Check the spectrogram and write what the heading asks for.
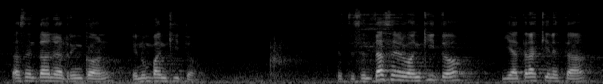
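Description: A middle-aged man, Argentine in accent, gives a motivational talk live in a people-filled hall, unamplified by any microphone. He tells stories with gusto and keeps asking his audience questions, speaking a little high at a moderate pace, with a little hiss or hum.

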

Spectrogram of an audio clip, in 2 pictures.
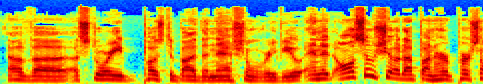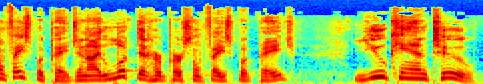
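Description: A man's voice: a little high, dry recording. A man hosting a talk radio show, delivering an opinionated monologue into a studio microphone in a conversational, indignant tone with sarcastic asides.

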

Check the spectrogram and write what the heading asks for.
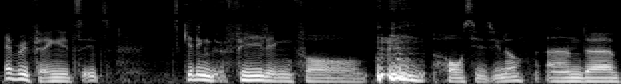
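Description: A man's voice: on the low side, animated, slow pace, mellow. A middle-aged man from France, a horse trainer, answering interview questions with many restarts and chuckles; French is his first language. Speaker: racehorse trainer.

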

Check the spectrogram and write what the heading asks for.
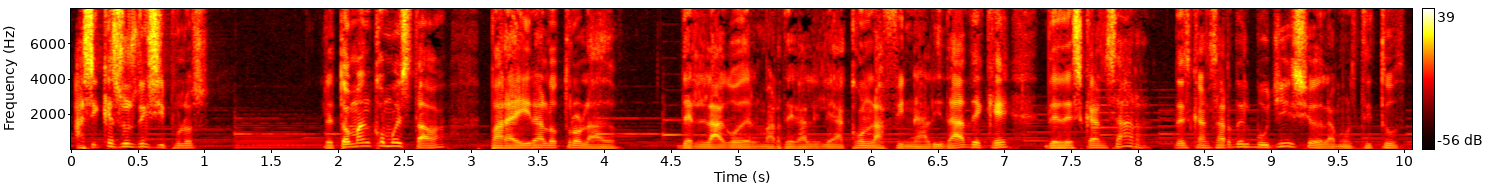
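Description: A man preaching a sermon, retelling a story vividly with dramatic pauses. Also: fairly low pitch, expressive. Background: soft music.

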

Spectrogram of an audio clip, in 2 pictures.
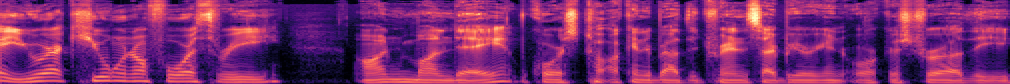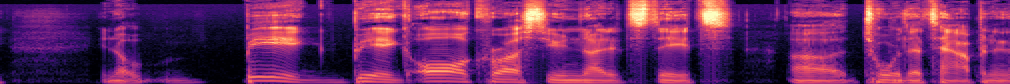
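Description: This middle-aged man with a New York accent is a podcast host and radio presenter, chatting casually through an interview in a self-deprecating way. His voice is low, and the studio-quality recording has no room sound.

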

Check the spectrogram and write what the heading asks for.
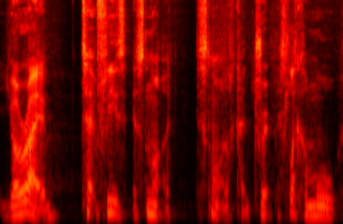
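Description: A man's voice: medium pitch, a little fast, breathy edge. A young man with a London roadman accent chatting casually in slangy, repetitive street talk. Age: young adult. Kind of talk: casual chat.

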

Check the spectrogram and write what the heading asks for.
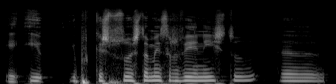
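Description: A man's voice: fairly high pitch, level tone, moderate pace, clean tone. A man with a European Portuguese accent, co-hosting a podcast in casual, informal chat, often seeking agreement with tag questions.

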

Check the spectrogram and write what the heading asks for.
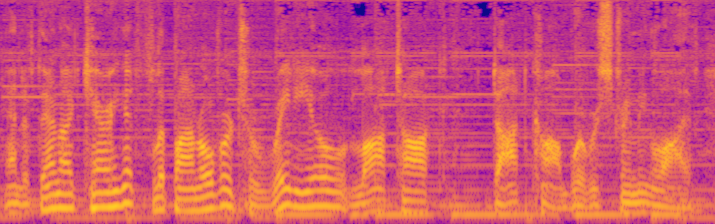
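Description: A man's voice: medium pitch, animated, normal speed, over music. A man hosting talk radio, moving between debate and station announcements.

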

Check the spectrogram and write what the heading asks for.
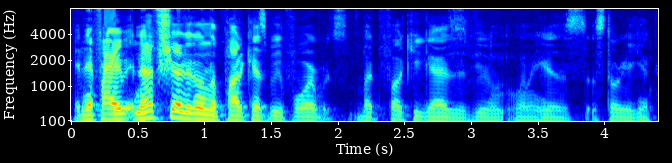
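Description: A fast-talking man with a fairly low voice hosts a podcast, rambling through stories with plenty of swearing. He's middle-aged, from the American Southwest, and sounds a little drunk and hungover in this casual chat.

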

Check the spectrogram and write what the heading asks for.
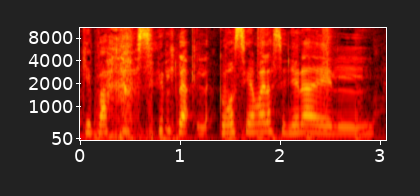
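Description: A woman's voice: a little high, fairly even intonation, normal speed, soft background music. A young Chilean woman co-hosting a casual pop culture chat, easygoing and slangy.

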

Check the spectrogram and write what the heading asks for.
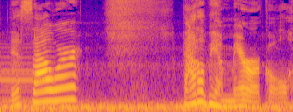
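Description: A woman's voice: medium pitch, very animated, slow, noisy background. An actress playing a sassy, cynical woman driver in a period radio drama, wry and sardonic.

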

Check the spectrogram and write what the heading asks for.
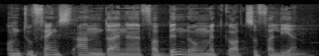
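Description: A man's voice: mid-range voice, normal speed. A man interpreting a sermon live, phrase by phrase, often hesitating with fillers. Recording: long reverb of a large hall.

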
